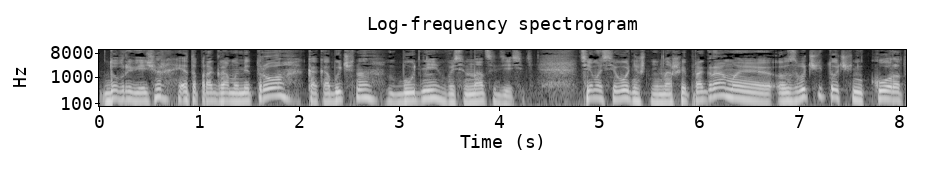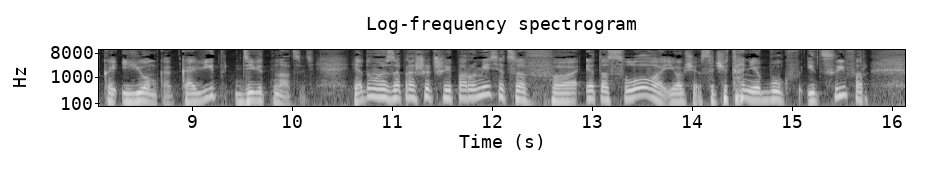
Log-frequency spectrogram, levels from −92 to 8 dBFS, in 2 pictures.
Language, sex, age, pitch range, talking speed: Russian, male, 20-39, 125-155 Hz, 125 wpm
